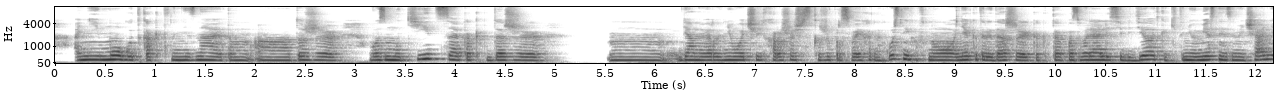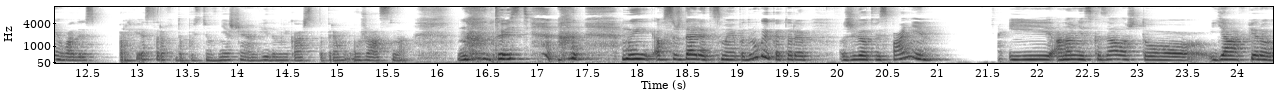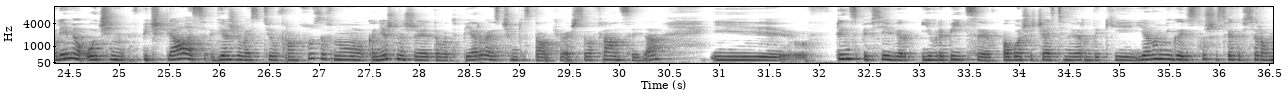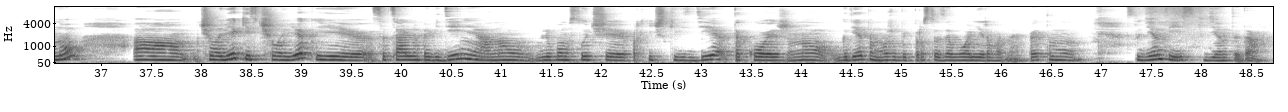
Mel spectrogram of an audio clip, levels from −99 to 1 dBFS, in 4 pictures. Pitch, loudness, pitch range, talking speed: 205 Hz, -29 LUFS, 195-230 Hz, 155 wpm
